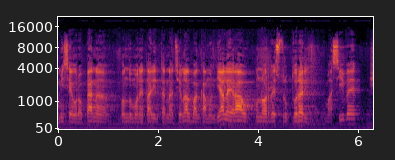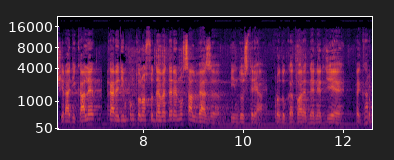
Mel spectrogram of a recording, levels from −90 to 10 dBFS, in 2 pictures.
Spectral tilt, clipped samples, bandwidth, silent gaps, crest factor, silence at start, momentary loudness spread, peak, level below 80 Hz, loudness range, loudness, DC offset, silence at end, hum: 2.5 dB/octave; under 0.1%; over 20 kHz; none; 24 dB; 0 s; 14 LU; 0 dBFS; -68 dBFS; 4 LU; -22 LUFS; under 0.1%; 0 s; none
